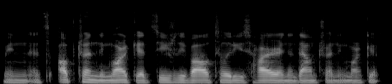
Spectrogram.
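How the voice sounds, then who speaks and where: Tired and sleepy, a Polish-accented man in his thirties from Poland talks through his live day-trading stream, chatting with viewers and leaning on "like" and "you know." His low, gravelly, slightly mellow voice races along with little pitch movement. The sound is clean studio quality with no echo.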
